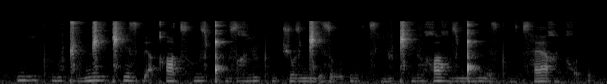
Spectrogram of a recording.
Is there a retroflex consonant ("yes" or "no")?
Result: no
